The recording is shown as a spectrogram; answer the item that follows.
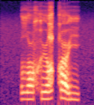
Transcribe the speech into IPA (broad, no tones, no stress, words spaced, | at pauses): ðˤoxʉʁqʉj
